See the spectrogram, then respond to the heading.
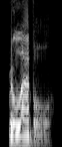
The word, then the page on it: relabel: British English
